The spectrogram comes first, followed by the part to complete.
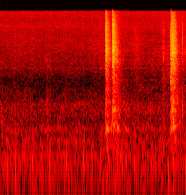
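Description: Metal chopsticks clicking twice in quick succession against a small plastic sauce tray, about a second and a half in, over a low steady background hiss.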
